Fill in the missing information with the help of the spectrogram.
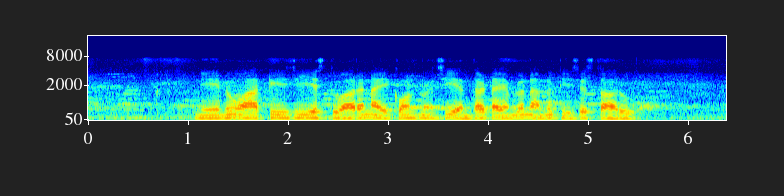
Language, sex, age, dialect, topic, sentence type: Telugu, male, 18-24, Utterandhra, banking, question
